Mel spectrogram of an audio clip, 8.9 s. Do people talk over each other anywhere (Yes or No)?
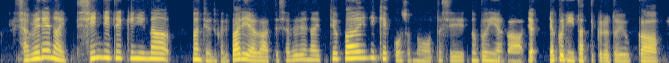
No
